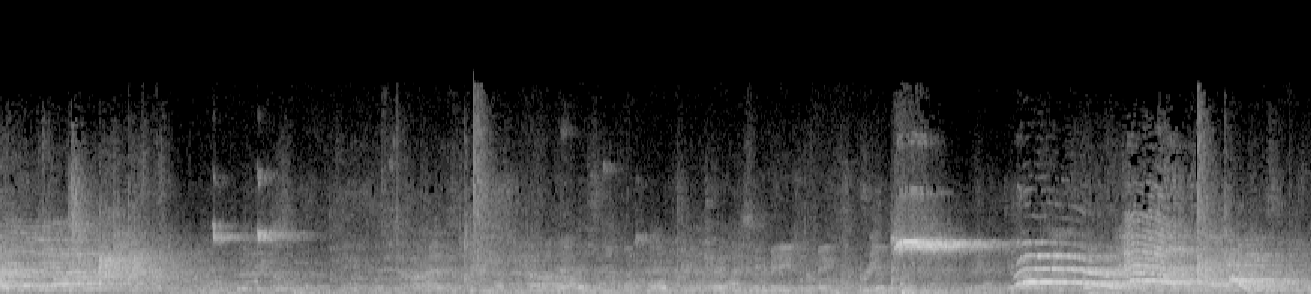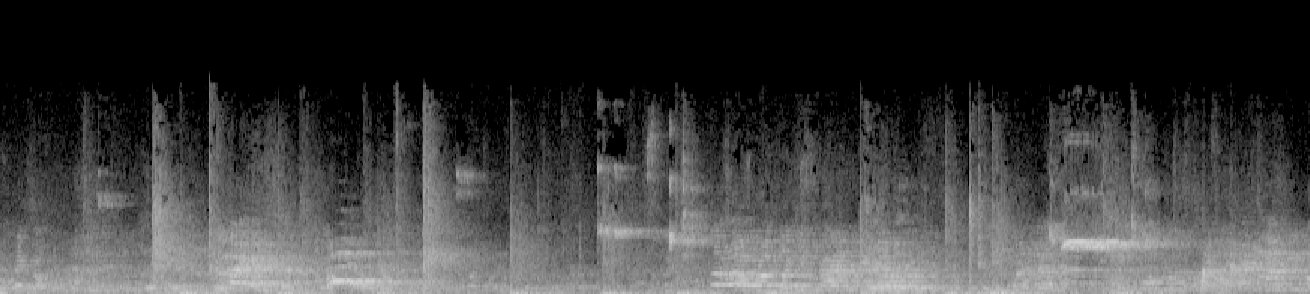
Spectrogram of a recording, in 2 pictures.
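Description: A volleyball thuds as it is hit and bounces.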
